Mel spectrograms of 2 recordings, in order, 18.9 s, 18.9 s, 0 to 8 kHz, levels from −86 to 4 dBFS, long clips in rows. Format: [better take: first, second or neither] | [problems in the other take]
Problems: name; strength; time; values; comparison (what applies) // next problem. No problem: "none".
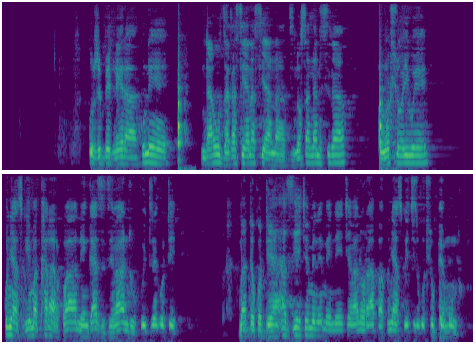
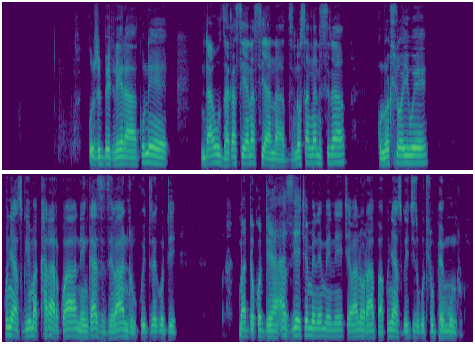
second | noise reduction (classical method WPE with log-MMSE)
